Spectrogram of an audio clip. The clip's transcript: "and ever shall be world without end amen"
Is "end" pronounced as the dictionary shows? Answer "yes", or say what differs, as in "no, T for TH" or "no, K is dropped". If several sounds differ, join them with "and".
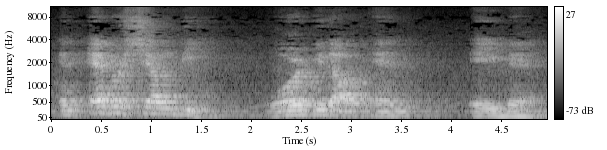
no, D is dropped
